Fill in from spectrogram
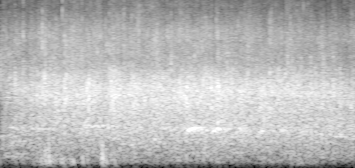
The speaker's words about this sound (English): Give him a hand clap.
